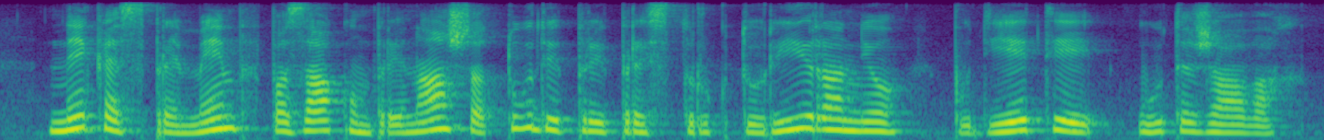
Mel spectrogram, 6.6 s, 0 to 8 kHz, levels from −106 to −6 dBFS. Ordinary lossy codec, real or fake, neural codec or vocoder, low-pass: none; real; none; 7.2 kHz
